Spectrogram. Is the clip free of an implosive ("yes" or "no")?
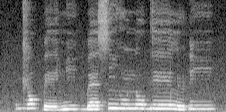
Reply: no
